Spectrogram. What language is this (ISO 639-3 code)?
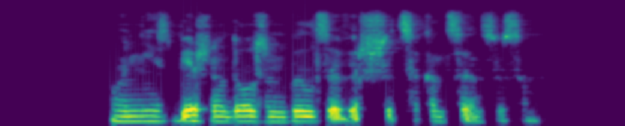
rus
